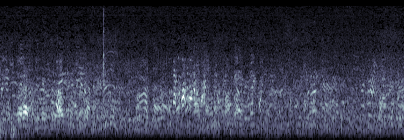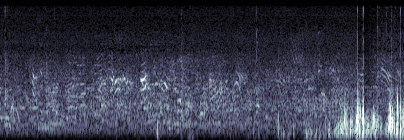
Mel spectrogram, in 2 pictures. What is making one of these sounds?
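A crowd of people chatter at a distance outdoors.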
